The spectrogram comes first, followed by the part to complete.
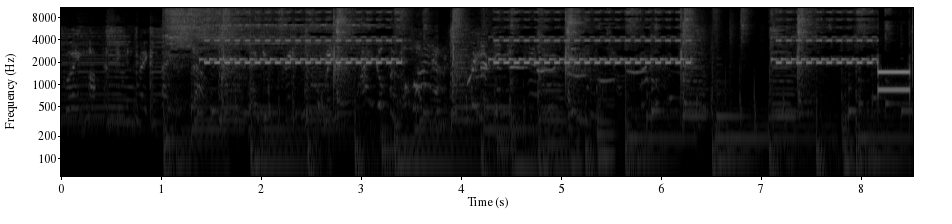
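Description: Smartphone ringing for an incoming call: a high trilling ring in bursts of about two seconds, three times, over music with a low beat, starting about a second in.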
